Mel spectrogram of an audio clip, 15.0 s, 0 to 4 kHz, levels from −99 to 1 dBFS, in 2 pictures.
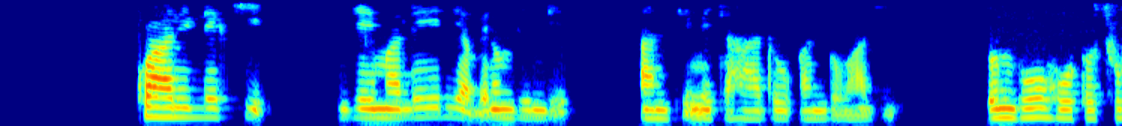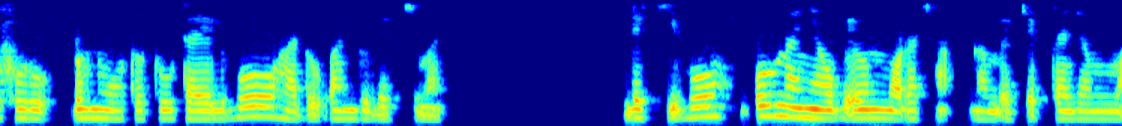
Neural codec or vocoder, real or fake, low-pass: none; real; 3.6 kHz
